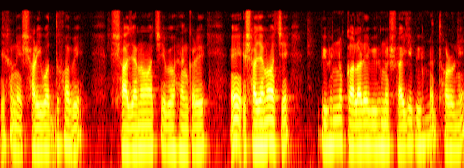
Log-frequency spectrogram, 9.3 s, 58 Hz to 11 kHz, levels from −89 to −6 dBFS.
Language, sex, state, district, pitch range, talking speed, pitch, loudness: Bengali, male, West Bengal, Malda, 110-120 Hz, 110 wpm, 115 Hz, -19 LUFS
